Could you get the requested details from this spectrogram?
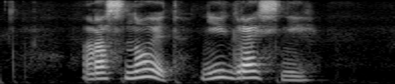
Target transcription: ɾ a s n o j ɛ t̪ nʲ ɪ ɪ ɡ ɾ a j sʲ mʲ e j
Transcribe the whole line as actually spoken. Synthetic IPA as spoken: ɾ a s n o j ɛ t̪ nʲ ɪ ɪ ɡ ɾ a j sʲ nʲ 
